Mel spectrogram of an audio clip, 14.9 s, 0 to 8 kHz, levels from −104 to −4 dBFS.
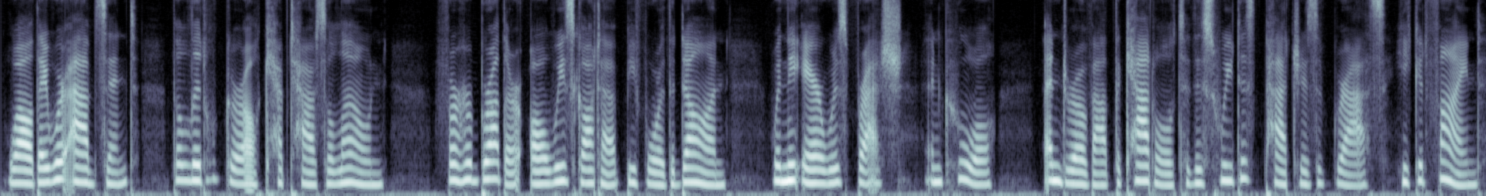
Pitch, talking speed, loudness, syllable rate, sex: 205 Hz, 160 wpm, -19 LUFS, 4.4 syllables/s, female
